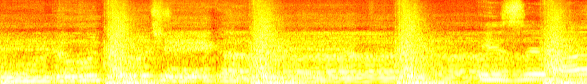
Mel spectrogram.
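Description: Voices chanting a noha lament in long held notes. A sharp percussive beat lands about once a second beneath them.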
